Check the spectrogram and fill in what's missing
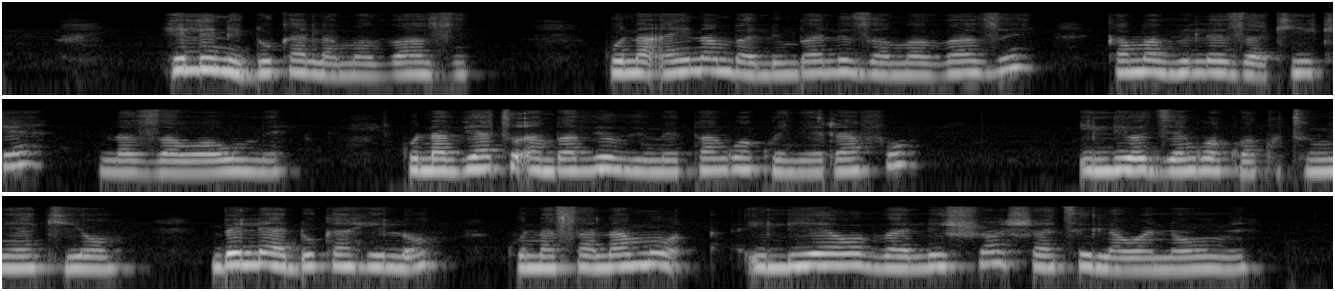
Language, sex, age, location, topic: Swahili, female, 50+, Nairobi, finance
